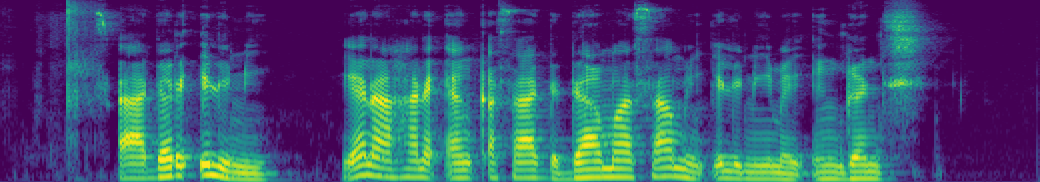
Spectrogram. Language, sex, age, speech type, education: Hausa, male, 30-45, read, primary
